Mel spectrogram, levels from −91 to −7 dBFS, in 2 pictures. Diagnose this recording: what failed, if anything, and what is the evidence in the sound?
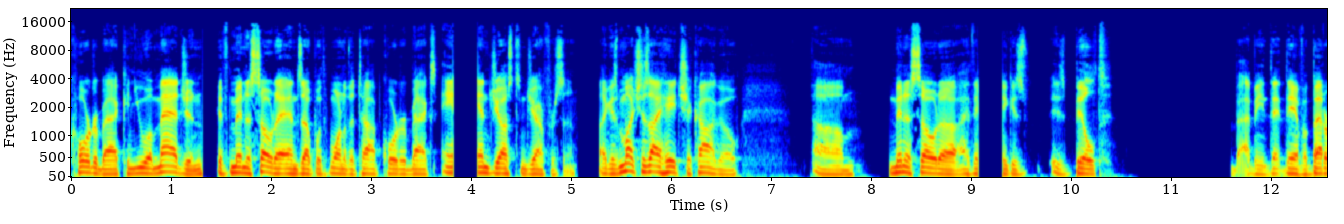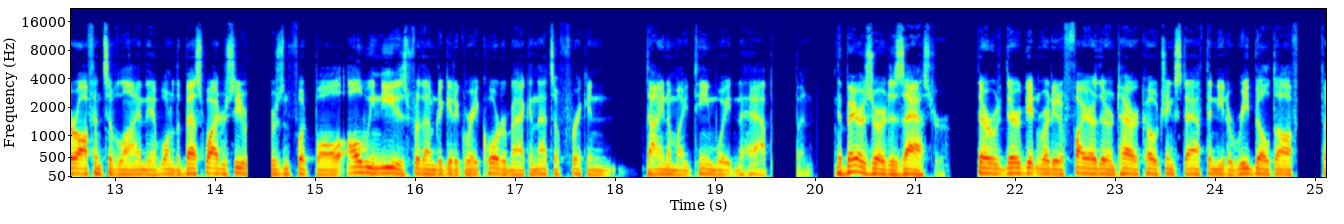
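Gap between chunks, at the storage or playback stage: silences of 250 ms start at 3.81, 9.06, 14.31, 19.56 and 24.81 s. Their regular spacing fits audio delivered in 5-second chunks, with each chunk followed by a silence of padding or a late start.

DAB burbling, at the codec and transmission stage: a brief patch of burbling runs from 4.86 to 4.90 s, spanning two audio frames. A very low rate of residual bit errors has corrupted the MP2 audio data, putting short blips of noise into single sub-bands.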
